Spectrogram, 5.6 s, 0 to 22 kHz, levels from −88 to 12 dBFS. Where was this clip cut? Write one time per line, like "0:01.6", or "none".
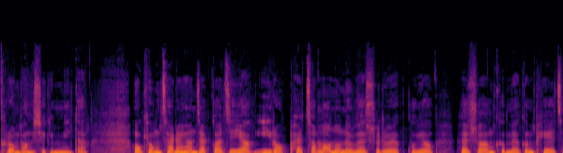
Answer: none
